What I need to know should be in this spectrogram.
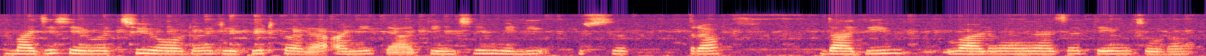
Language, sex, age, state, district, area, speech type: Marathi, female, 18-30, Maharashtra, Thane, urban, read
